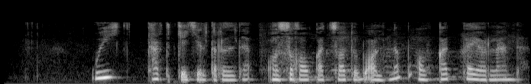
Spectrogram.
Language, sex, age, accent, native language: Uzbek, female, 18-24, Farg'ona, Uzbek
